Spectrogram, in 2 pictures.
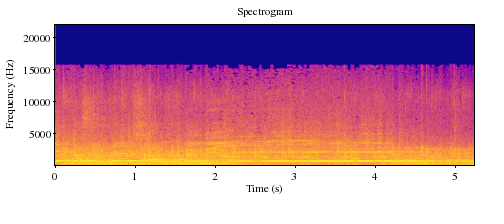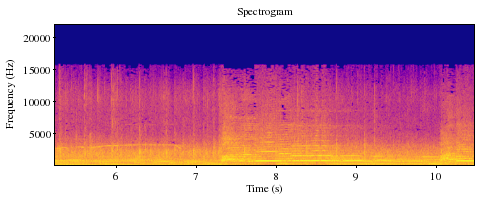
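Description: Live church worship music: sustained chords from the band with a man's voice singing long held notes over them. The chord changes about seven seconds in.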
